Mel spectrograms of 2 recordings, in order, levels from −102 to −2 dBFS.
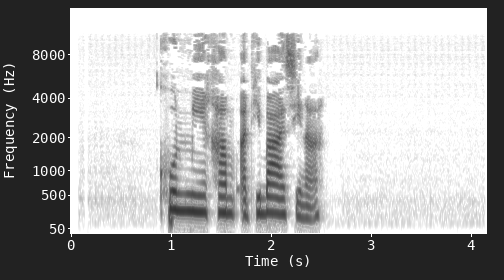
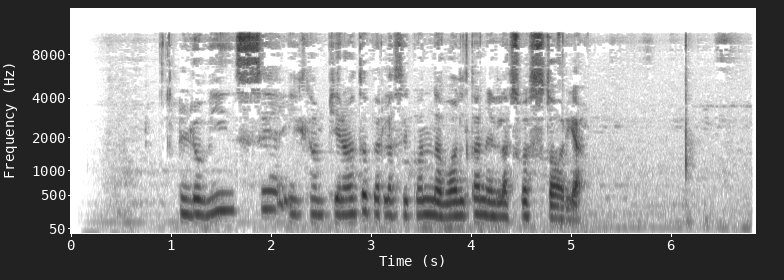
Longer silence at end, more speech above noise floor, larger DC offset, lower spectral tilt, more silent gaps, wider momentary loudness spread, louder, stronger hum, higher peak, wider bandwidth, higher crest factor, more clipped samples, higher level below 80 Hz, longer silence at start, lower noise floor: first, 1.65 s vs 0.25 s; first, 49 dB vs 35 dB; neither; first, -4 dB/octave vs -2.5 dB/octave; neither; second, 12 LU vs 23 LU; second, -30 LUFS vs -24 LUFS; neither; second, -12 dBFS vs -6 dBFS; about the same, 11.5 kHz vs 12 kHz; about the same, 20 dB vs 22 dB; neither; second, -78 dBFS vs -60 dBFS; about the same, 0.9 s vs 0.9 s; first, -79 dBFS vs -61 dBFS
